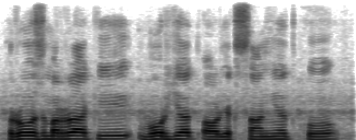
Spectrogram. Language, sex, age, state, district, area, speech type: Urdu, male, 30-45, Bihar, Madhubani, rural, spontaneous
